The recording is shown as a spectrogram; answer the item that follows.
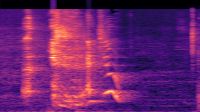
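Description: A woman sneezes once, loudly, about half a second in, from her allergies.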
